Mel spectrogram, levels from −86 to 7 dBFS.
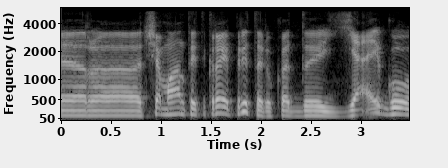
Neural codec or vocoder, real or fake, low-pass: none; real; 5.4 kHz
